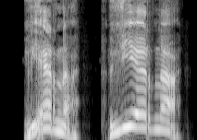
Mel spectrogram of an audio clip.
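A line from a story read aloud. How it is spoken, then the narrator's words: Shrieking possessed woman. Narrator (Russian): завизжала оклемавшаяся бесноватая Сара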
